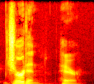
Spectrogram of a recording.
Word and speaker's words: Jordan-Hare: It's actually Jordan-Hare. It's pronounced that way. It's weird.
